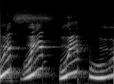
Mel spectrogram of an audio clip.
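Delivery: very high, loud squeaking whips; squeaky guinea pig noise. Shown as a demonstration. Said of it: "That sounds like ... a guinea pig".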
